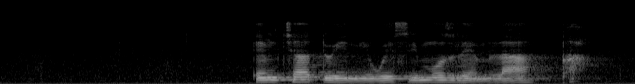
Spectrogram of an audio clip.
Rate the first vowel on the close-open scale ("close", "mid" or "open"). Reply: mid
